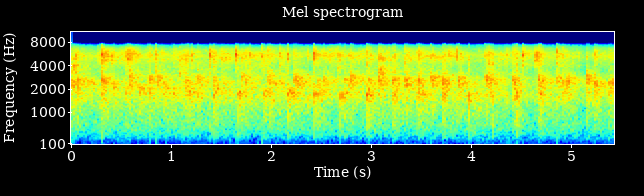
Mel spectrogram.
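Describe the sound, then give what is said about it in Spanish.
Loud audience applause after a talk, with many hands clapping in a dense, steady patter that lasts the whole time. “vamos a agradecerle con un fuerte aplauso”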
